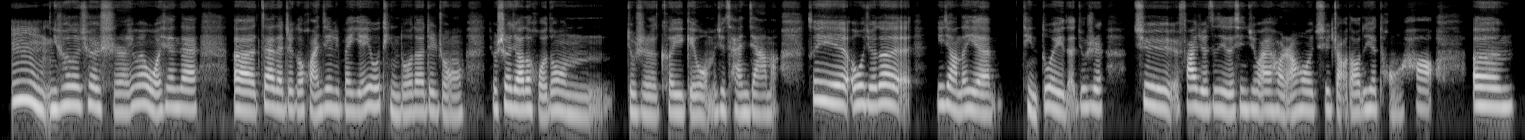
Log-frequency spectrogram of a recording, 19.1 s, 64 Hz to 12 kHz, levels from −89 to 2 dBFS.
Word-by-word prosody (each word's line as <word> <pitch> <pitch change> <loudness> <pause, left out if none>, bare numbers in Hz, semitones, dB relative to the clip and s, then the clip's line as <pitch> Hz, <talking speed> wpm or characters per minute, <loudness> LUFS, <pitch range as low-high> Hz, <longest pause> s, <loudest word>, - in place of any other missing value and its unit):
嗯， 275 -8 +4
你 - - +5
说 230 +3 +1
的 235 -1 +3
确 230 -1 0
实。 185 -3 -3
因 225 +4 -2
为 245 - +1
我 200 -7 +3
现 220 +1 -1
在， 205 -1 +1 0.4
呃， 195 -2 +5
在 225 +4 +2
的 200 -2 +1
这 200 0 -3
个 195 -1 -2
环 180 -2 -2
境 215 +1 -1
里 - - -2
边 190 -1 -4
也 185 +2 -2
有 225 0 +1
挺 195 -6 -5
多 175 +1 -3
的 190 0 -1
这 190 -1 -3
种 170 -1 -5 0.3
就 210 - -5
社 225 +3 +3
交 205 -2 +5
的 205 - +3
活 165 -5 -2
动 195 0 0 0.7
就 185 - -2
是 170 -2 -3
可 180 +2 -4
以 175 0 +1
给 170 -1 -2
我 165 -1 -1
们 - - -8
去 195 +1 -2
参 180 -1 -3
加 175 -1 -2
嘛， 170 - -7 0.4
所 290 - -1
以 260 -3 +5
我 240 +3 +3
觉 230 -1 +1
得， 255 +4 +3 0.3
你 240 -1 -1
讲 220 -5 +2
得 195 +2 0
也 185 -3 +2 0.4
挺 195 -6 -2
对 210 -5 +1
的， - - -5
就 220 0 -4
是 215 -1 -1 0.3
去 220 -7 0
发 225 0 +3
掘 200 -1 +1
自 210 +1 -4
己 200 - +1
的 180 0 0
兴 205 +1 -2
趣 200 -1 -2
爱 195 +1 +1
好， 190 -2 0
然 180 - 0
后 195 -1 -1
去 200 +1 -5
找 195 - -3
到 180 - -1
这 195 - -4
些 205 0 +1
同 200 - -10
好。 210 -2 -1 0.5
嗯， 225 -1 +4
200 Hz, 245 characters per minute, -23 LUFS, 185-225 Hz, 0.7 s, 你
